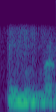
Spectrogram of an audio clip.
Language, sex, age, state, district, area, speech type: Telugu, male, 30-45, Andhra Pradesh, Konaseema, urban, conversation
